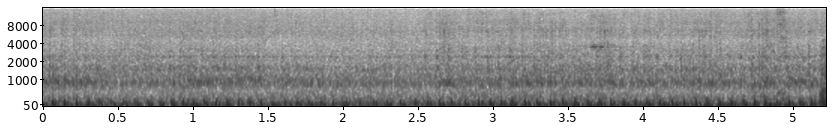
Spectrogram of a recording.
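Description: A Honda CB350RS single-cylinder motorcycle is ridden on a lightly rough, wet track, its engine thumping in a fast, steady, close-up beat without a break.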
